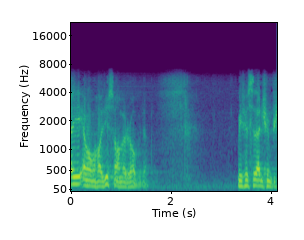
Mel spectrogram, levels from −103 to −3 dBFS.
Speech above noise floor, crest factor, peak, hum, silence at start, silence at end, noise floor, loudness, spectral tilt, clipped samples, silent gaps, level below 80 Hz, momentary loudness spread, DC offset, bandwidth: 32 dB; 14 dB; -8 dBFS; none; 0 s; 0 s; -53 dBFS; -22 LUFS; -6 dB/octave; under 0.1%; none; -58 dBFS; 21 LU; under 0.1%; 6.6 kHz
